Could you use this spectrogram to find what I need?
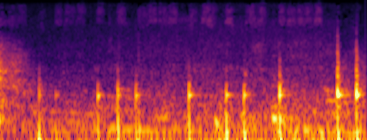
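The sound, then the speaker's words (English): Names of economic systems being written on a board: many short scratchy strokes and taps in an irregular run, fairly faint and steady, with no voices. “And next thing we do is we write the names of three economic systems on the board. Over here, we're going to write the name socialism. Over here, we're going to write the word capitalism.”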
